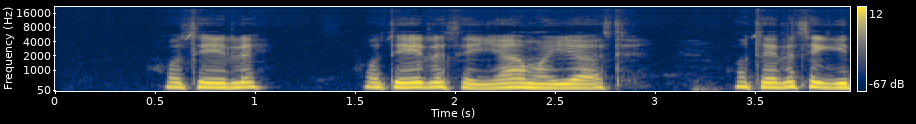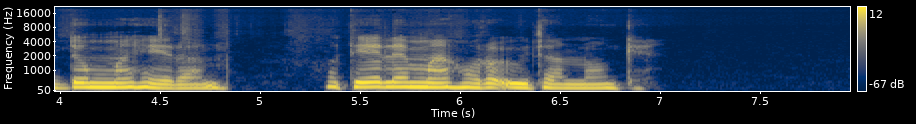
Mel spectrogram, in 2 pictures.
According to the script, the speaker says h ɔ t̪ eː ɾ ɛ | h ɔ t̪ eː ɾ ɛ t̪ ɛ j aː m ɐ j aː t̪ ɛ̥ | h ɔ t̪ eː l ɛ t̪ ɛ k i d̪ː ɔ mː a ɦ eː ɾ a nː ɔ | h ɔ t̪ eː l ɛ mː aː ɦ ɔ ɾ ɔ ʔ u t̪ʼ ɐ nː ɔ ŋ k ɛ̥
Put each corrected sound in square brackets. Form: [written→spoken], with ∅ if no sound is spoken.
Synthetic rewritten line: h ɔ t̪ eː [ɾ→l] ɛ | h ɔ t̪ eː [ɾ→l] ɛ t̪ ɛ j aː m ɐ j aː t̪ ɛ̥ | h ɔ t̪ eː l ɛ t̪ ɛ [k→ɡ] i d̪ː ɔ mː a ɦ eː ɾ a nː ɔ | h ɔ t̪ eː l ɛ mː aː ɦ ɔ ɾ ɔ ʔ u [t̪ʼ→t̪] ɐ nː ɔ ŋ k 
